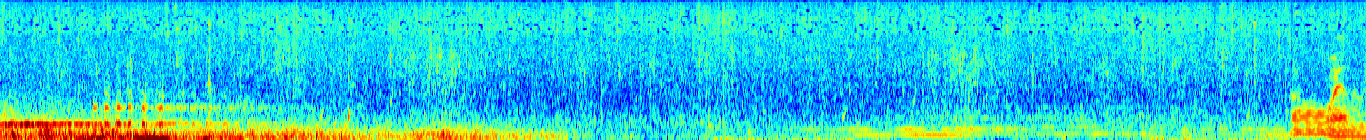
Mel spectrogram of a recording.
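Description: Rain and storm ambience from a thunderstorm in the game Morrowind, a loud rushing downpour for the first seconds that fades into a quieter background with music-like tones, and a brief voice near the end.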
